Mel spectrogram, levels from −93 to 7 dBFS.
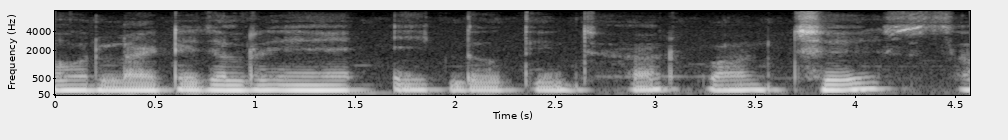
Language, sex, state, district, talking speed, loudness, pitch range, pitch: Hindi, male, Punjab, Pathankot, 155 wpm, -14 LUFS, 140-150 Hz, 145 Hz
